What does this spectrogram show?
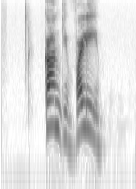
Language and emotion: Russian, angry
